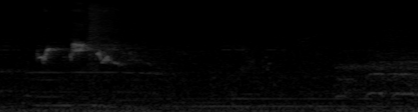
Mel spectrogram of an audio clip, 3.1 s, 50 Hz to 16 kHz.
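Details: Single quick warbled phrase from a red-whiskered bulbul decoy used for trapping wild birds, recorded 4 November 2016. It is a bright, rising then falling flourish, followed by quiet low hum and faint distant chirps.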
